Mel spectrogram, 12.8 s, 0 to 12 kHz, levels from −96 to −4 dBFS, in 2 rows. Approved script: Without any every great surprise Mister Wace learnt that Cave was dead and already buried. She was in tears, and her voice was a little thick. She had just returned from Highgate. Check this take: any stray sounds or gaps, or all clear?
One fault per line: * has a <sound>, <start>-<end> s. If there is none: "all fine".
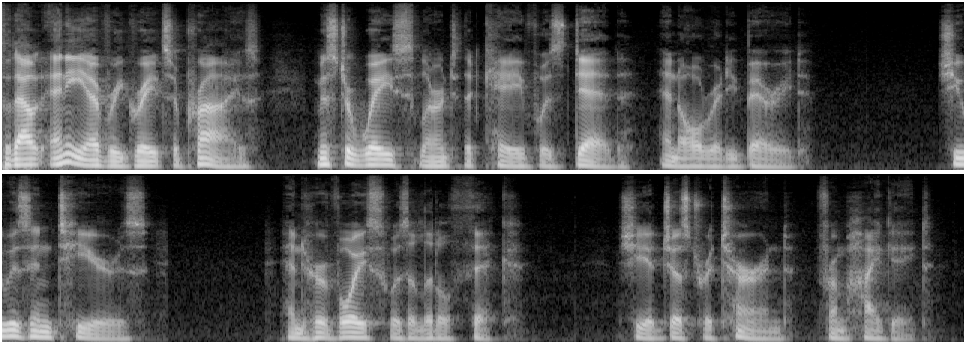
all fine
